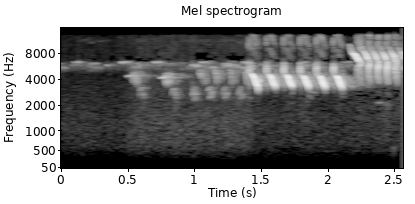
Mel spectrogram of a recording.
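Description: Spotted towhee song: a few soft, high introductory notes, then a rapid series of sharp chips that runs into a dry, buzzy trill.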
